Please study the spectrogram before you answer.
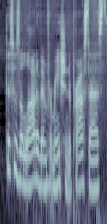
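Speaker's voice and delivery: ordinary delivery, nothing marked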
